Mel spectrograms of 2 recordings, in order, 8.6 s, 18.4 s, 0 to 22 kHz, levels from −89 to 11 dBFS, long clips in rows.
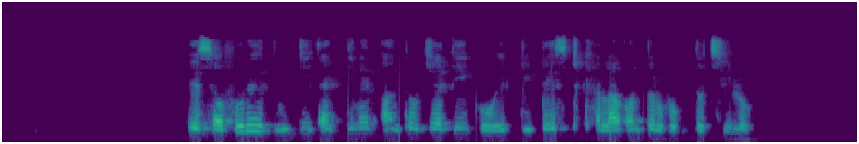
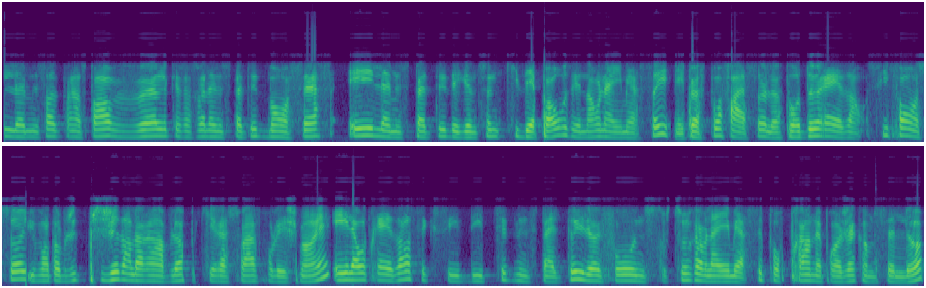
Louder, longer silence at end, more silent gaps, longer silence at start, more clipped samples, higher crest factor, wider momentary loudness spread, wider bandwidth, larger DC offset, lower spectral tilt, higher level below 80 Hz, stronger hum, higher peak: second, -35 LUFS vs -16 LUFS; first, 1.05 s vs 0 s; neither; first, 1.85 s vs 0 s; neither; first, 22 dB vs 16 dB; first, 15 LU vs 9 LU; first, 8 kHz vs 6.2 kHz; neither; second, -0.5 dB/octave vs -7.5 dB/octave; second, -84 dBFS vs -68 dBFS; neither; second, -14 dBFS vs 0 dBFS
